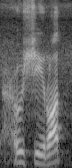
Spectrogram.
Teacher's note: ہے، تا ساکن ہے، حشرت، حشرت یہ قلقلہ بن جائے گا، تا کے اندر تو قلقلہ نہیں کرنا بلکہ حشرت آپ کی آواز ساکن ہو جائے، زبان جو ہے مخرج پر جا کر جم جائے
